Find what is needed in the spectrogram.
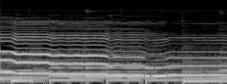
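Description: A woman's voice singing a held, wordless line over acoustic guitar, the melody stepping down in pitch about a second and a half in.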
